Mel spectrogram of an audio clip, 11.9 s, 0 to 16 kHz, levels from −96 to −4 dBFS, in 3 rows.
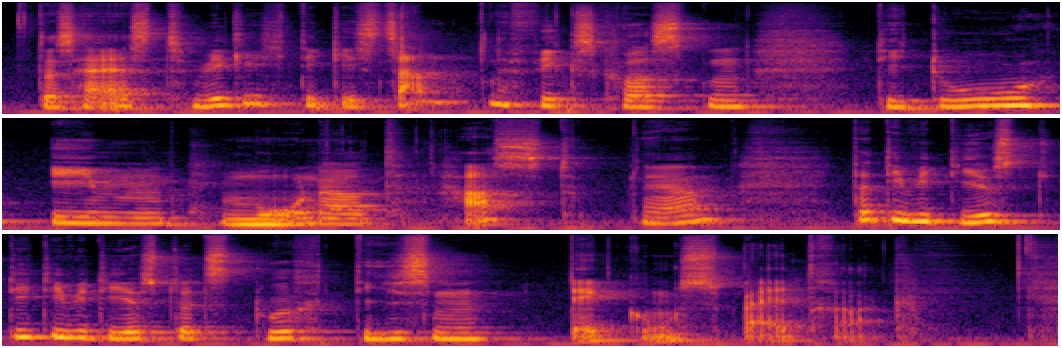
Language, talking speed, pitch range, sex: German, 105 wpm, 155-195 Hz, male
